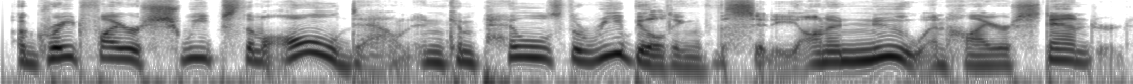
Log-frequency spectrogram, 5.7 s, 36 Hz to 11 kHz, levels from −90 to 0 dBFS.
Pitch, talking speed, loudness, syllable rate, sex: 170 Hz, 210 wpm, -19 LUFS, 4.8 syllables/s, male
